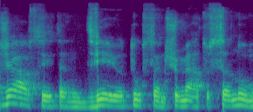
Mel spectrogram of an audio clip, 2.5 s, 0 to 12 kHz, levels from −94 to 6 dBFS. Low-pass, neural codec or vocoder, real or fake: 10.8 kHz; none; real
